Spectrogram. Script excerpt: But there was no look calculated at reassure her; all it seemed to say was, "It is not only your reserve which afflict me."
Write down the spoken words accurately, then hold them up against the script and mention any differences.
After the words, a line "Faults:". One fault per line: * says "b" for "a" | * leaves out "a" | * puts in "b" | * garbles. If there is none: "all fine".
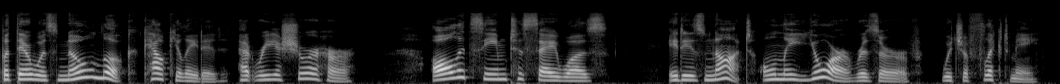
But there was no look calculated at reassure her; all it seemed to say was, "It is not only your reserve which afflict me."
Faults:
all fine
